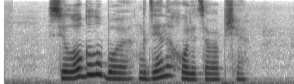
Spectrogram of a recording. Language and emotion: Russian, neutral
